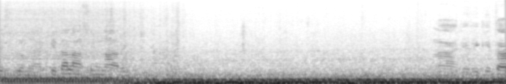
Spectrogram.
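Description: A Subaru STI, freshly repaired, pulls away with a deep, loud engine rumble that swells after the first second and holds steady, while voices talk over it.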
